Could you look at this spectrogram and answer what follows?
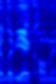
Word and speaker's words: Olivia Colman: You work with some amazing actors, Olivia Colman, Academy Award winner Olivia Colman, excuse me, I have to say it correctly, as well as Jessie Buckley, Peter Sarsgaard, Ed Harris.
